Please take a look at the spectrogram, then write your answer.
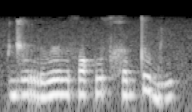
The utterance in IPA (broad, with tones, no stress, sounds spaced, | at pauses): d͡ʒ u˧ r ɯ˩˧ ɹ ɯ˧ θ ɔ˧ k u˧˥ θ x ə˧˥ b t ɯ˥˨ b i˩˧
